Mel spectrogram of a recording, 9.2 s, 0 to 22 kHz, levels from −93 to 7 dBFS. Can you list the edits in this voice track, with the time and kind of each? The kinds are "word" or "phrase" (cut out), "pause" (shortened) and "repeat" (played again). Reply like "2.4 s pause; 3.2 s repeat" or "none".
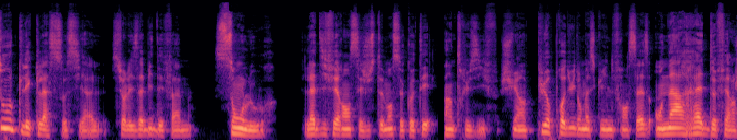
7.2 s word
